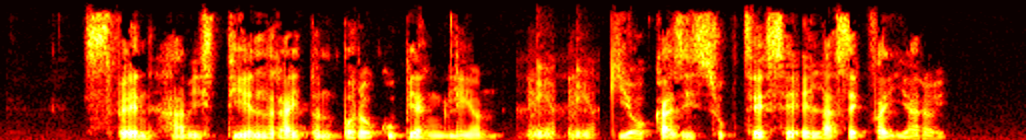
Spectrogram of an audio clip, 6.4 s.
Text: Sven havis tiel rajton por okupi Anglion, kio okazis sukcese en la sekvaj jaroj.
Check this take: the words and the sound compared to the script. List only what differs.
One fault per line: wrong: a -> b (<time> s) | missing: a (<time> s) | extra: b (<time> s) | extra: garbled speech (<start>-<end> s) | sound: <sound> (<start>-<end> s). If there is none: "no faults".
sound: laugh (3.3-3.7 s)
